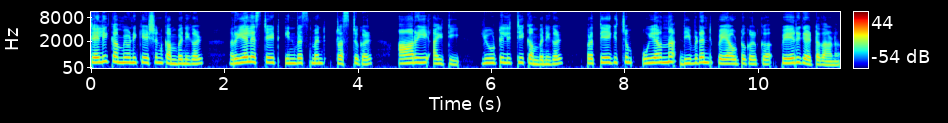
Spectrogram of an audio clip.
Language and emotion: Malayalam, neutral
